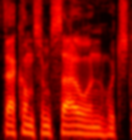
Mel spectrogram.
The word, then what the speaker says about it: Samhain: Like that comes from Samhain which like people sometimes will say Samhain cuz it's kind of spelled s a m h a i n but it's pronounced Samhain.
